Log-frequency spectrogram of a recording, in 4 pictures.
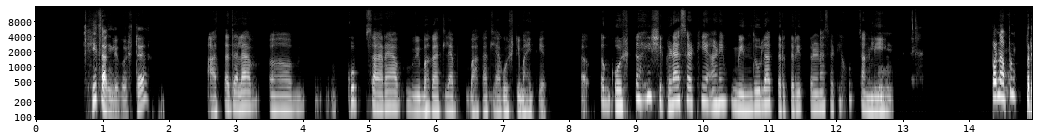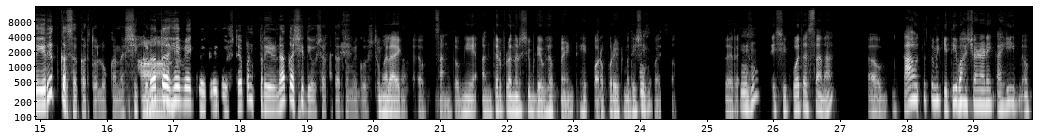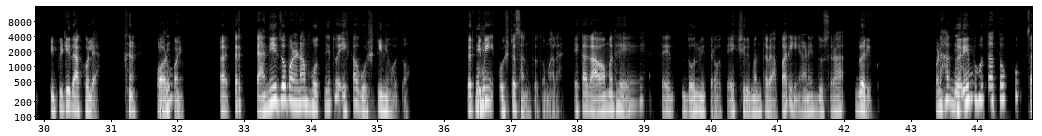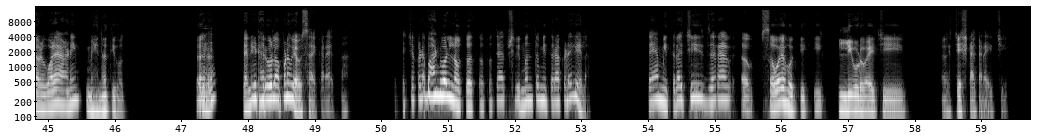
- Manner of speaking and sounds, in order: other background noise; other noise; tapping; unintelligible speech; unintelligible speech; in English: "एंटरप्रेन्योरशिप डेव्हलपमेंट"; in English: "कॉर्पोरेटमध्ये"; chuckle
- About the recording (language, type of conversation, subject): Marathi, podcast, लोकांना प्रेरणा देणारी कथा तुम्ही कशी सांगता?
